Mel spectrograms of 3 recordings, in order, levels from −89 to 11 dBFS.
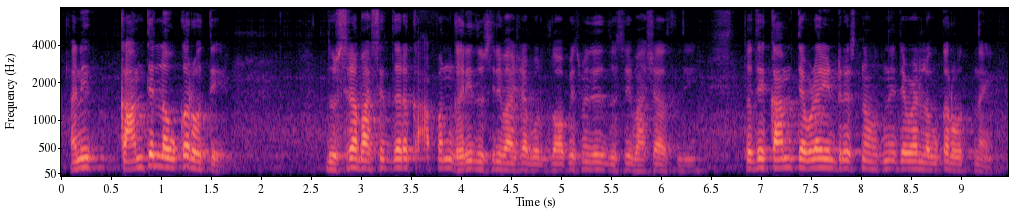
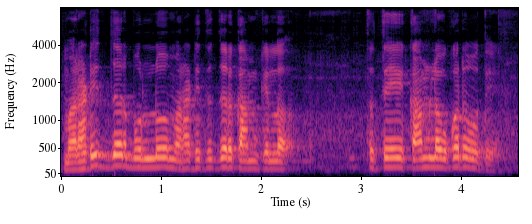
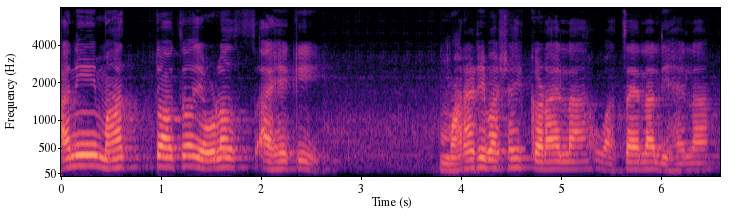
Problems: none marked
